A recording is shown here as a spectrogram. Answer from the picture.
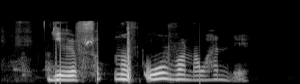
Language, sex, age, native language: Icelandic, male, 12, Icelandic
